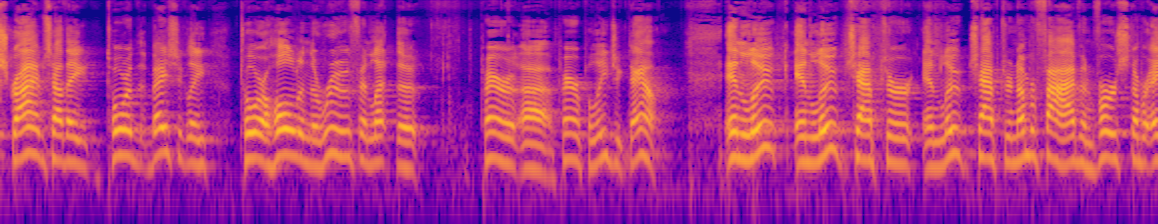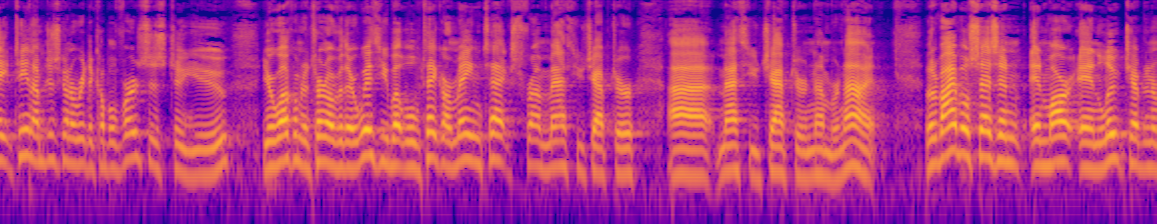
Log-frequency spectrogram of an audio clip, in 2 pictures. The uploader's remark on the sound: Sermon preached at Mid County Baptist Church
